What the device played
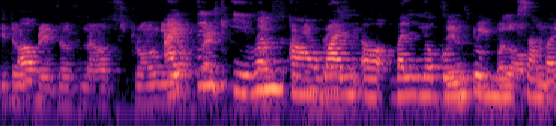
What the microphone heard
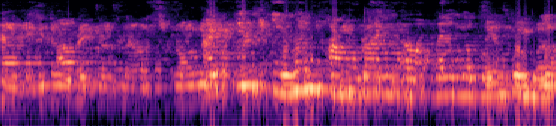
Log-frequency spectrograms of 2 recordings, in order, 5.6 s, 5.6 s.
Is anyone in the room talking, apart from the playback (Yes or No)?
No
